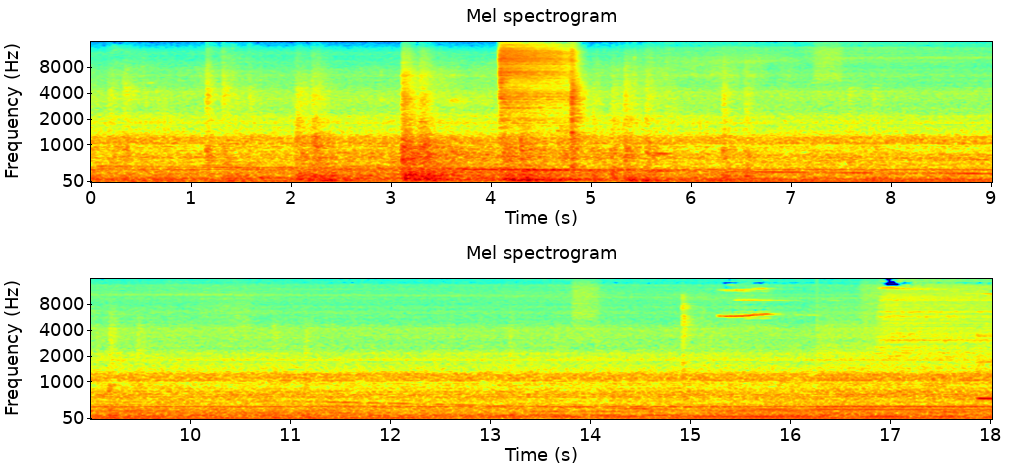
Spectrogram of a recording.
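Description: Echizen Railway electric railcar running, heard from inside the carriage: a steady rumble of wheels on the track, with a loud clatter about three seconds in and a short burst of hiss a second later.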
